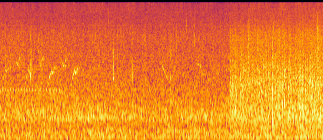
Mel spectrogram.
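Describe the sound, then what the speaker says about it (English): Steady rain patters on surrounding cover during a rainy-day turkey hunt, a dense, constant hiss that swells louder in the final second, with a few faint bird chirps above it and no talking. "I'm going to get out of here, this rain."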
